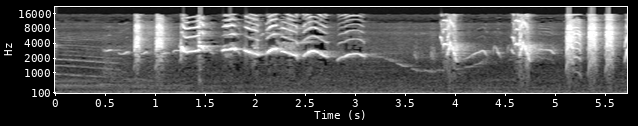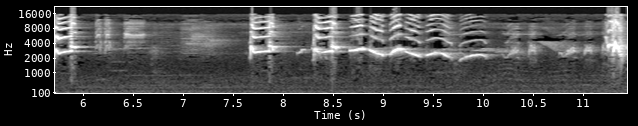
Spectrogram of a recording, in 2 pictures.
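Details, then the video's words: Oriental magpie-robin singing a lure to make another magpie-robin emotional: warbled wavering whistles alternating with loud rasping bursts, a low falling whistle, and sharp chip series, repeated over several phrases. "kacer materian bikin Kacer lain emosi pancingan burung kaker"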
